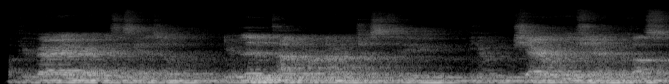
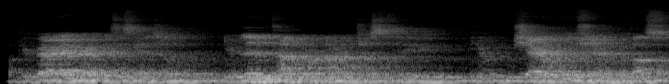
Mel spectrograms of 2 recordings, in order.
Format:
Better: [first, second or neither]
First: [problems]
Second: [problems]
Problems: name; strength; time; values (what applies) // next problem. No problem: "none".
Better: neither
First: off-mic speech; far // room echo; strong; dies away in 3 s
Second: off-mic speech; far // room echo; strong; dies away in 3 s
